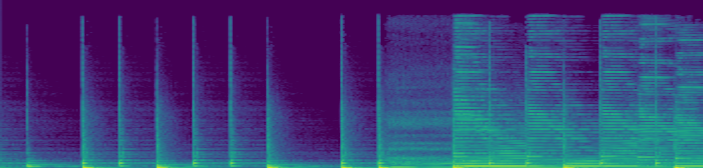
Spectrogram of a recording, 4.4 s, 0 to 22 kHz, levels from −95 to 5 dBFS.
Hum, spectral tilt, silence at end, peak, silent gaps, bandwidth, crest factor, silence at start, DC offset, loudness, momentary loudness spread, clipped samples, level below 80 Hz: none; -6 dB/octave; 0 s; 0 dBFS; none; over 20 kHz; 16 dB; 0 s; under 0.1%; -19 LUFS; 10 LU; under 0.1%; -20 dBFS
